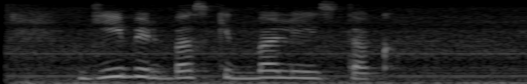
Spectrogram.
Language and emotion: Russian, neutral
